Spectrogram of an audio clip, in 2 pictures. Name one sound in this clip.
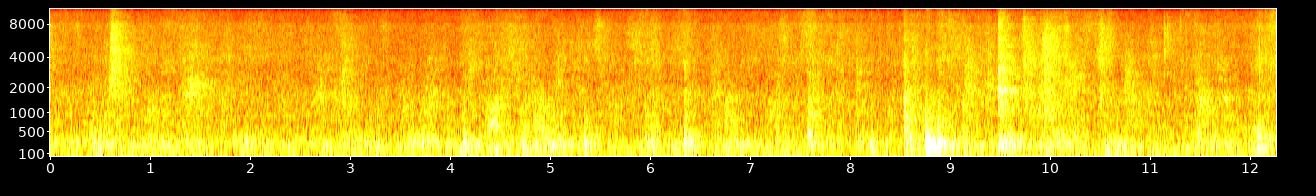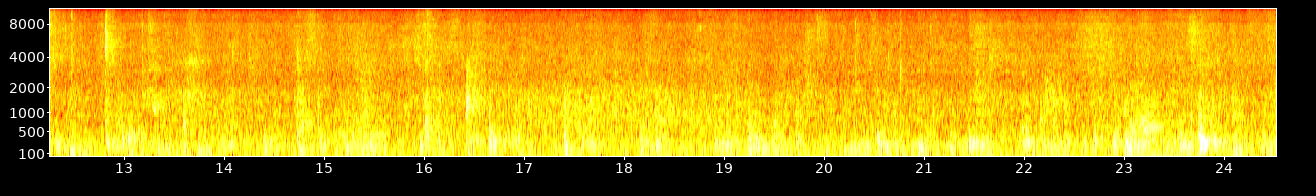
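Footsteps shuffle on a wooden floor.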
